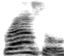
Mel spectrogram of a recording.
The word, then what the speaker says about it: Brazil: Victoria, and I now know that it's Brazzle to rhyme with razzle dazzle, and you certainly did dazzle us there.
